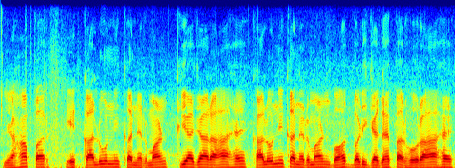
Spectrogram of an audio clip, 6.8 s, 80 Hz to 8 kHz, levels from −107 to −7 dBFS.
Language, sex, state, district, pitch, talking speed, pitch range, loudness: Hindi, male, Bihar, Gaya, 130 Hz, 185 wpm, 120-135 Hz, -14 LUFS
